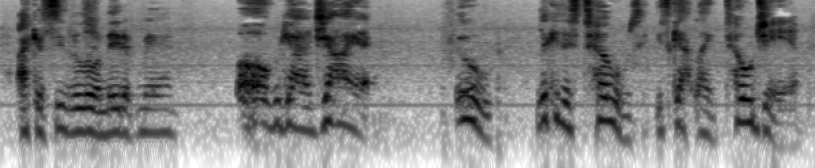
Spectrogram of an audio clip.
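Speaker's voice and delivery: high, hushed little voice in awe; tiny native man. Pretend. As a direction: squeak like a tiny man gazing up at a giant.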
